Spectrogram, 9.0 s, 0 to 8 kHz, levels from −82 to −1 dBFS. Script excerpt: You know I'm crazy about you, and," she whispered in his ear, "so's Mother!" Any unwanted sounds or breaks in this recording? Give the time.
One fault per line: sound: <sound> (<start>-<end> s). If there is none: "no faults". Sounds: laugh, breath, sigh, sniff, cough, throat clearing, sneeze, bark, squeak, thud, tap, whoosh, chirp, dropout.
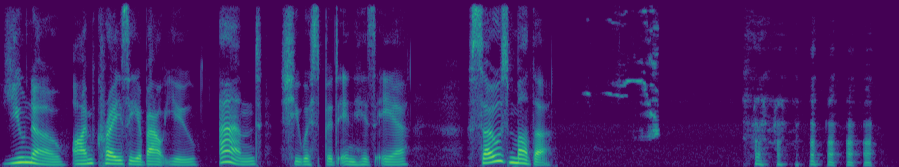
sound: squeak (5.8-6.6 s)
sound: laugh (7.4-8.8 s)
